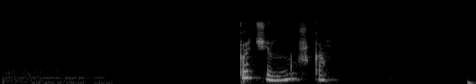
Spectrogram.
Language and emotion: Russian, neutral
